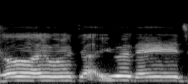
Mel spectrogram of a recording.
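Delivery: acted, high voice, weeping through the words. Retelling what the doctor said while crying: imitating a crying doctor. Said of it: "Even when the doctor came in crying".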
